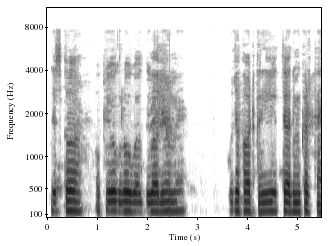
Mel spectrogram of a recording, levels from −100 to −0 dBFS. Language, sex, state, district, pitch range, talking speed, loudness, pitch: Hindi, male, Uttar Pradesh, Hamirpur, 145-150 Hz, 110 wpm, -18 LUFS, 145 Hz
